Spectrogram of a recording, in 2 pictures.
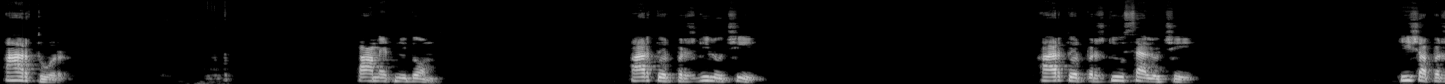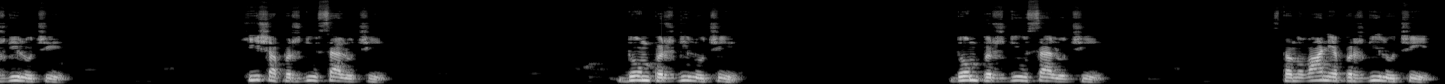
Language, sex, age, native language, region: Slovenian, male, 30-49, Slovenian, Savinja region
